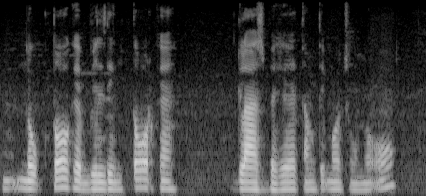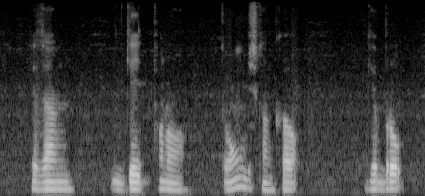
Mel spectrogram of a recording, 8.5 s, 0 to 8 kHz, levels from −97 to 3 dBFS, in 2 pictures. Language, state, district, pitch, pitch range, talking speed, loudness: Kokborok, Tripura, West Tripura, 110 Hz, 105-120 Hz, 140 wpm, -23 LUFS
